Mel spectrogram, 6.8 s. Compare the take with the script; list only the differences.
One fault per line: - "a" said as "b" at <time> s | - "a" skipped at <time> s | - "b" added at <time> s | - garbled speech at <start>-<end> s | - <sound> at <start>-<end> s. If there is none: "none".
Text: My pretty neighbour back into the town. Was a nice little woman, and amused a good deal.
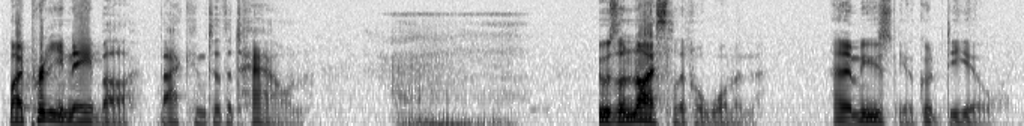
- breath at 2.4-3.7 s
